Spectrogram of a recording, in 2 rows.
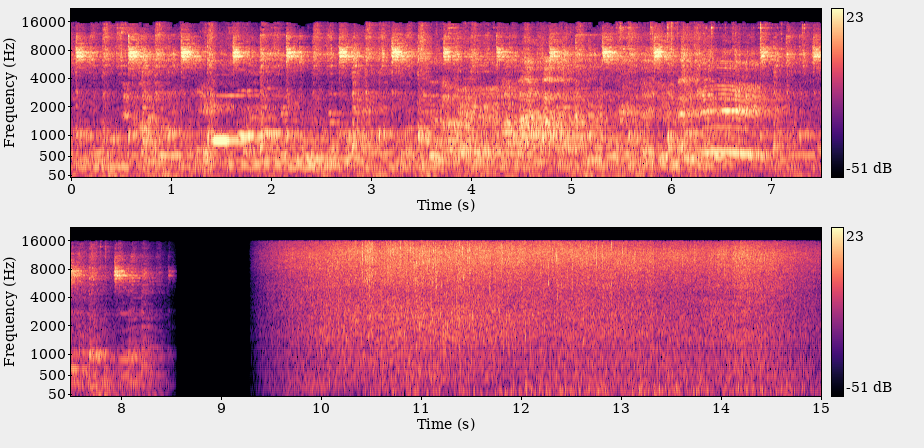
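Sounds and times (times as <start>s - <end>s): sea waves surf: 9.3s - 15.0s.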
